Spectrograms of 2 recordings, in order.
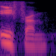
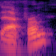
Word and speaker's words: Ephraim: you to pronounce it it's Ephraim it's a long e Howard and Ephraim i' I've heard it pronounced efim is it efim okay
